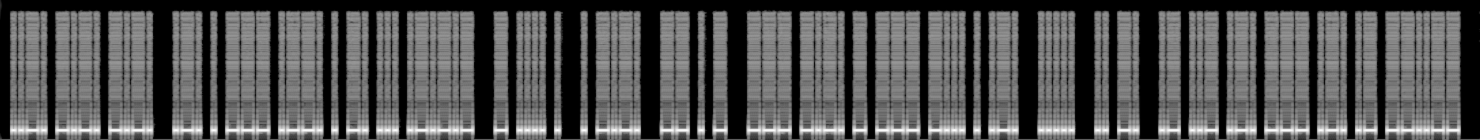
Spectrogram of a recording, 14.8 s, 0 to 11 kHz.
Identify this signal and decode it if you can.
Morse code, heard as a keyed tone, about 32 wpm, 800 Hz. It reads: FCC REOPENS. THE EC MET OCTOBER 5 IN AURORA,
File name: ANGLAIS texte clair 3 vitesse 30 mots minute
